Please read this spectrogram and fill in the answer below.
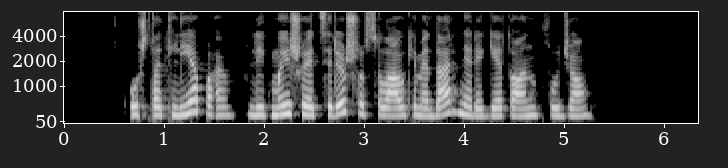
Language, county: Lithuanian, Alytus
